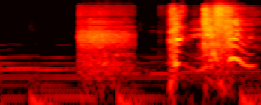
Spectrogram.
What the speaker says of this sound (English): Bless your sacred sneeze.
